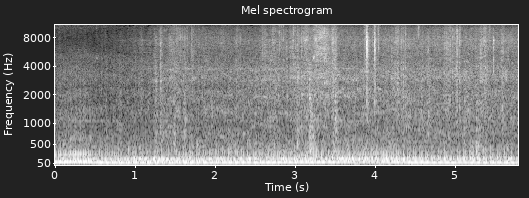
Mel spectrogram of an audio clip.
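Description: An off-road vehicle's engine rumbles steadily while crawling.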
